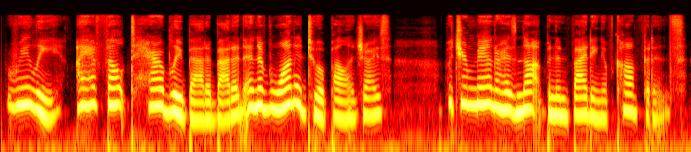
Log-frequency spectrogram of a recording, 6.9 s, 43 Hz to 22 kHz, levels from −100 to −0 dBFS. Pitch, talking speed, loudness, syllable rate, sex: 235 Hz, 190 wpm, -18 LUFS, 6.1 syllables/s, female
